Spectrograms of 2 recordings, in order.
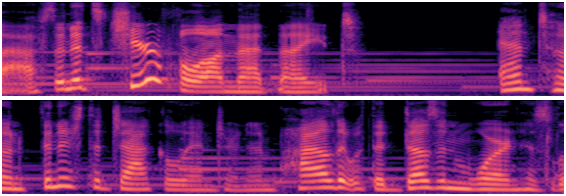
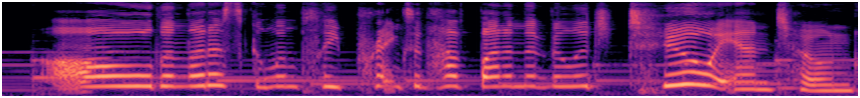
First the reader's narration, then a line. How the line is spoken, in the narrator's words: cried Babette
